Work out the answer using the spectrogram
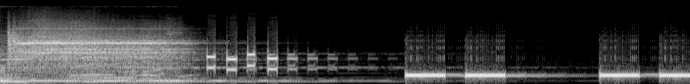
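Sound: telephone ringing tone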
